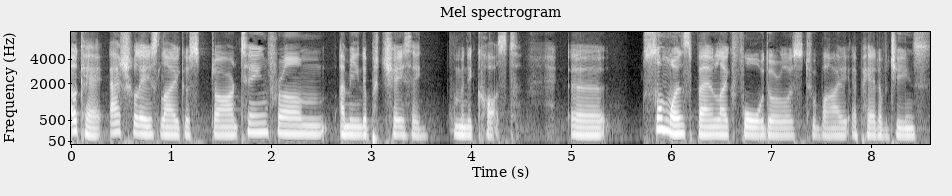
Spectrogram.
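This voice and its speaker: A woman with a Chinese accent speaks at a moderate pace in a fairly low, dark and mellow voice, her pitch varying in an ordinary way. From southern China (Zhanjiang, Guangdong). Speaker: fashion company executive. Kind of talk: casual interview chat.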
